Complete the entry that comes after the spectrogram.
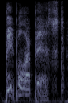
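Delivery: hushed, voiceless aside; dramatic stage whisper. Retold or imitated. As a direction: whisper it like a warning. Hushed refrain about angry fans.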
